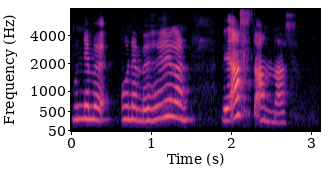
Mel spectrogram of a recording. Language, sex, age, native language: Icelandic, female, 11, Icelandic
